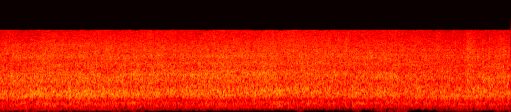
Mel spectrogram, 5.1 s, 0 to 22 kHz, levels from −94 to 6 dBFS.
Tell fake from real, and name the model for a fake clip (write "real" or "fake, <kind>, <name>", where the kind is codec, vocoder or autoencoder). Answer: fake, vocoder, BigVGAN v2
